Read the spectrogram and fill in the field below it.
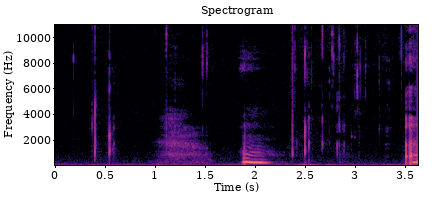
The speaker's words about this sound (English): Let me kiss your hand again, kind human. Your hand is so warm against my lips.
